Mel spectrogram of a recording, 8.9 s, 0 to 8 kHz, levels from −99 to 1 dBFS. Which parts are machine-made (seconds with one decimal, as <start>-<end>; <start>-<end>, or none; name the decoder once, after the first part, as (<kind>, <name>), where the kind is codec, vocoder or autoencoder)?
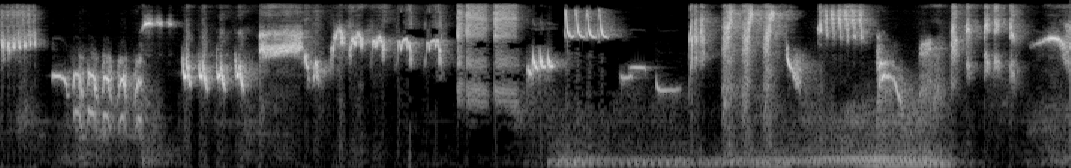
0.0-3.3 (codec, DAC); 5.8-8.9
